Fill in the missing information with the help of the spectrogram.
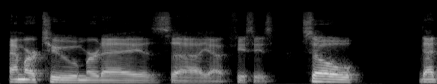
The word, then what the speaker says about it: MR2: MR2. Some people call it the Mr. 2, right? I've heard of Yeah, both. Right. – So the pronunciation MR2 in French, MR2, merdier, which means excrement or feces.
